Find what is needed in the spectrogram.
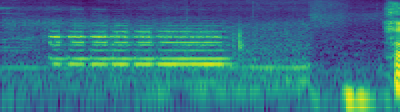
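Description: A car horn held for about a second, one steady blare with no rise or fall in pitch, over faint road noise.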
